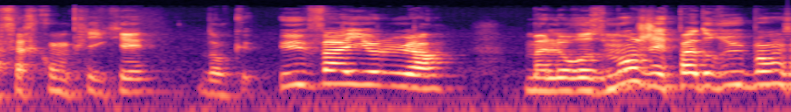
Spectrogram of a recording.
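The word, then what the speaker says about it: Hyvää joulua: Les Y, ça se dit U. Et les U, ça se dit OU. Pour chercher à faire compliqué. Donc, Uva Yolua.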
